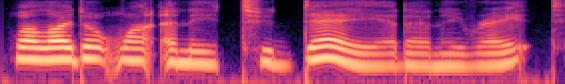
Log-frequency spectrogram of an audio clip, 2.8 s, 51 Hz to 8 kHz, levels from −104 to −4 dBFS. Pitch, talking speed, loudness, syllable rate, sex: 190 Hz, 210 wpm, -18 LUFS, 4.6 syllables/s, female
